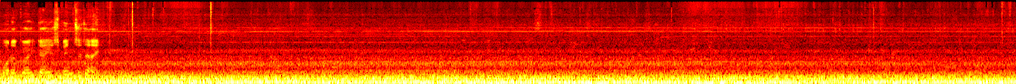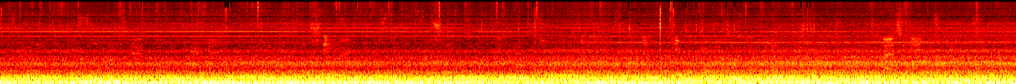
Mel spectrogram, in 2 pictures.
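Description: Constant loud low rumble of a passenger airliner cabin in flight departing Bergamo, Italy, a dense steady roar that barely changes, with a voice speaking over it throughout.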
